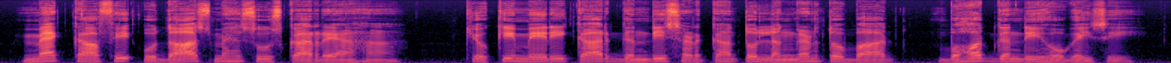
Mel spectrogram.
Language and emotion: Punjabi, sad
